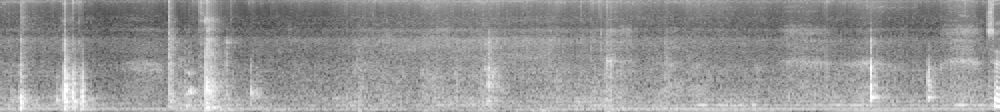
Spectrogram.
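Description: Sharp clinks and knocks of cookware and utensils, several in the first two seconds and a few more later, over a faint steady hum and a low sizzle of broccoli, onion and garlic oil cooking in bacon grease in a frying pan.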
